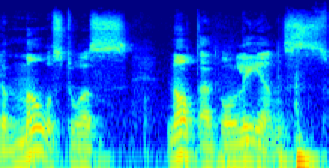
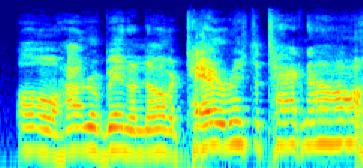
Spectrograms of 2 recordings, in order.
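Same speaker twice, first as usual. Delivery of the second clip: mock drunk voice, very loud and high; 9 semitones higher, 11 dB louder than usual. Retelling what a drunk man on the bus said: imitating a drunk man. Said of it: "they're so fucking drunk".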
